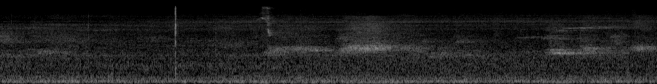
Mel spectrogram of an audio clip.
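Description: Outdoor ambience: a steady low background noise with a few faint, short high chirps in the middle and near the end, and one sharp click a little under two seconds in.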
